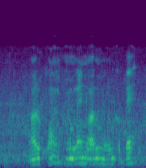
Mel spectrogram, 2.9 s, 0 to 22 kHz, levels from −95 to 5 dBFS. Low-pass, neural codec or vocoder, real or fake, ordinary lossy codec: 7.2 kHz; codec, 16 kHz, 8 kbps, FunCodec, trained on LibriTTS, 25 frames a second; fake; Opus, 24 kbps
